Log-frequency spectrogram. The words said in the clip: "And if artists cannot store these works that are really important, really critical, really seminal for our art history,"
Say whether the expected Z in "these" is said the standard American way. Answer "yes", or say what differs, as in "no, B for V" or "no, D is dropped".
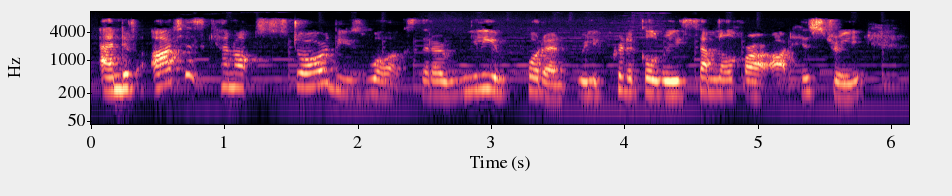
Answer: yes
